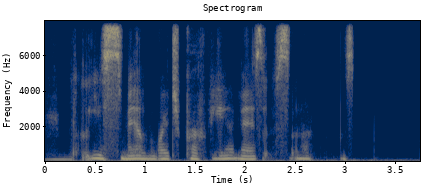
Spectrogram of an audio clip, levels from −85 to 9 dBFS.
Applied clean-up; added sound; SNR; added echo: neural diffusion model UNIVERSE++.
